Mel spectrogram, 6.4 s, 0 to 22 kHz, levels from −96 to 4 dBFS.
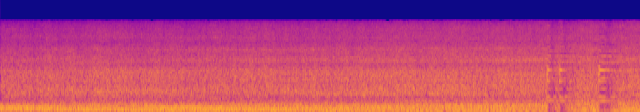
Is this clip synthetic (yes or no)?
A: yes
